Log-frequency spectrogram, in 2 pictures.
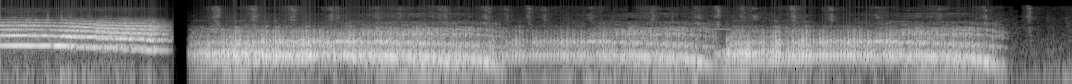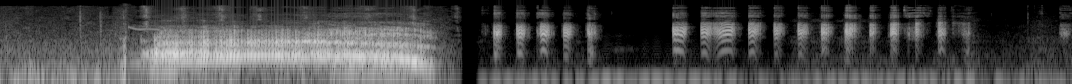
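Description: A dromedary camel calling in long, loud, falling groans, two runs of them with a short pause between. It comes after the last moment of an elephant's trumpeting call, and near the end a quick series of short high-pitched calls follows.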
